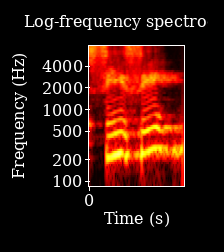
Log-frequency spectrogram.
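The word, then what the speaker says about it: tsetse: ये होती है सीसी मक्खी की वजह से। कौन सी मक्खी है? सीसी, टी साइलेंट है।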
